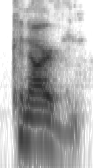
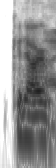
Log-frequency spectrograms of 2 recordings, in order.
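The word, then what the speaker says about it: Caernarfon: It's Canar. It's like K R and then N A R N A A R and then it's like VN. Canarvin. Canarvin.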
